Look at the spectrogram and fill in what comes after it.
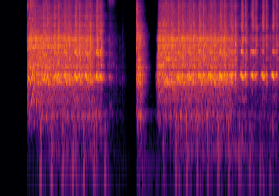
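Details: Small Chinese kids' ATV the owner says won't run and only fires briefly on starting fluid. After fuel is shot down the intake, quick cranking catches for a second and fades, then it runs roughly and stumbles, sounding fuel-starved. A dirty carburetor is suspected.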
